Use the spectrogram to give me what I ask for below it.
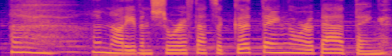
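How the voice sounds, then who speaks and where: A woman playing a composed, compassionate game character who speaks in a measured, solemn way. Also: mid-range voice, faint music behind, close to an everyday voice. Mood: grave, hesitant. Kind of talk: video game voice acting.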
